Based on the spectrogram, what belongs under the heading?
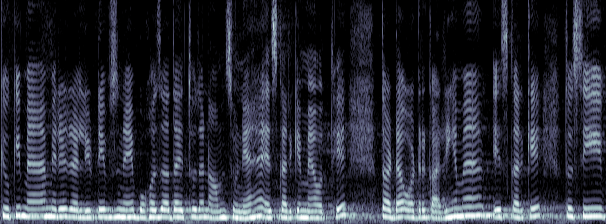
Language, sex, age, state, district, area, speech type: Punjabi, female, 18-30, Punjab, Tarn Taran, urban, spontaneous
